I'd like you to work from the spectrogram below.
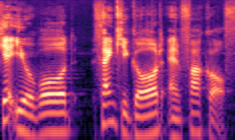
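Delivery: put-on loud, very thick Cockney British accent. Retelling a roast at the Golden Globes: Ricky Gervais Cockney voice. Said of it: "he just said in that very Cockney British way".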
